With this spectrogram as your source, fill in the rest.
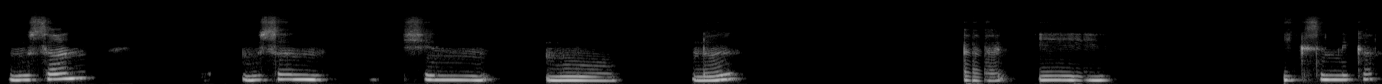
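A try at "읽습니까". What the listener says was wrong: Yes, you read it correctly.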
